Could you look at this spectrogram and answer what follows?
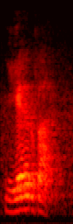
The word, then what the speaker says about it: イエルバール: エルバール、もう少し正確に発音しますと、イエルバールという名は、バールが自らを大きくする、あるいはバールは争うという意味です。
